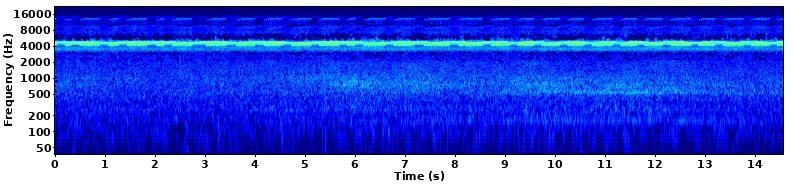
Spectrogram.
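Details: Relentless shrill trilling from an insect, a single sustained high tone with rapid faint pulsation, steady and unbroken for the whole stretch, without other clear sounds.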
